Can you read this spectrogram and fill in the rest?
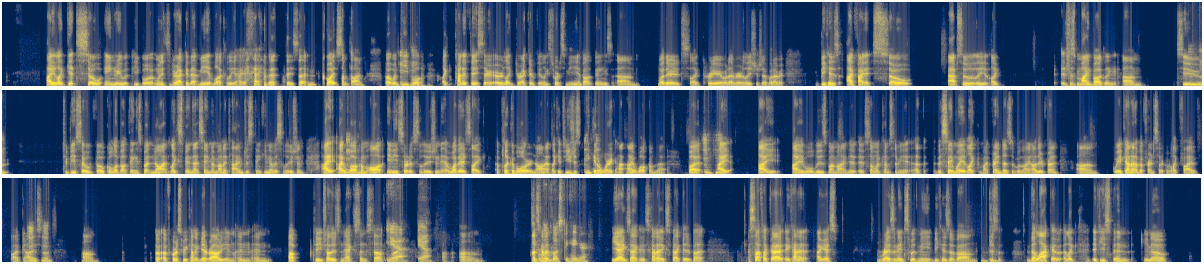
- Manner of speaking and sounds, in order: other background noise; background speech; laughing while speaking: "I I haven't"; tapping; distorted speech; static
- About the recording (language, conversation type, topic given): English, unstructured, How do you balance honesty and kindness?
- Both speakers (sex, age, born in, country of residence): female, 40-44, United States, United States; male, 25-29, Latvia, United States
